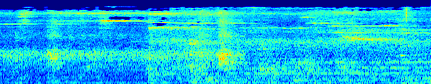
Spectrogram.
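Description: Electric multiple-unit suburban train heard from inside the coach as it moves off along a station platform: steady running noise of wheels on rail with faint motor tones, and a faint whine that rises near the end as it picks up speed.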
